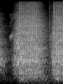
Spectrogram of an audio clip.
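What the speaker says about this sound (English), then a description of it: "I'm going to chuck this all the way back" A power drill spins with a chuck holding a homemade screw extractor made from a tension pin, run counterclockwise for a guitar screw; a short, loud, close whir that dips briefly mid-run and then picks back up.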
